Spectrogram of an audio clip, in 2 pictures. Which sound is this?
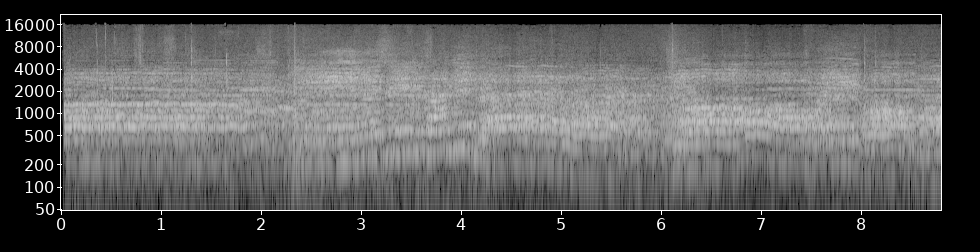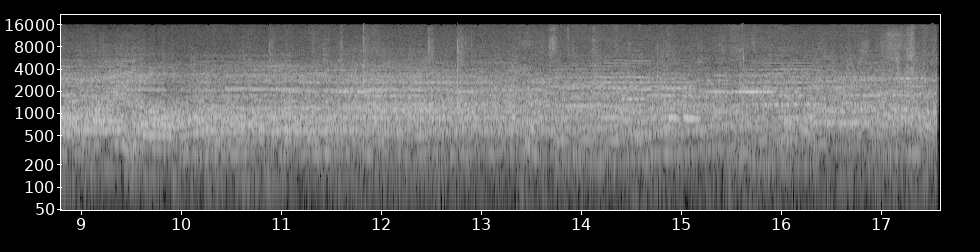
Jing%20Shan%20Activity
A short recording of a group of old folks singing in JingShan Beijing.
